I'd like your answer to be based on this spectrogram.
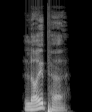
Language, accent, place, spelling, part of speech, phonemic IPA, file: German, Germany, Berlin, Loipe, noun, /ˈlɔʏ̯pə/, De-Loipe.ogg
- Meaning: loipe (cross-country skiing trail)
